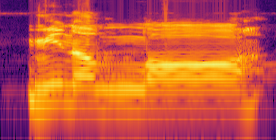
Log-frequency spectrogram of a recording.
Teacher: اللہ کے لام کو منہ بھر کے پڑھنا ہے، اس لیے کہ اللہ کے لام سے پہلے زبر ہے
